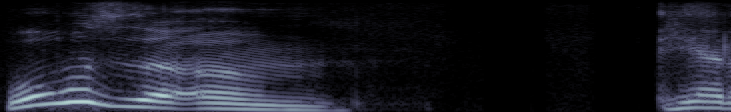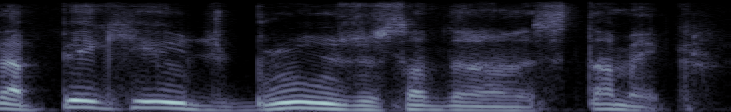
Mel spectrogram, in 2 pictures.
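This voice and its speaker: A man's voice: medium pitch, sing-song, a little slow, darkish tone, no echo. A middle-aged man co-hosting a podcast in casual, laid-back, slangy chat. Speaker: podcast co-host. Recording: dull lo-fi, dry close sound.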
